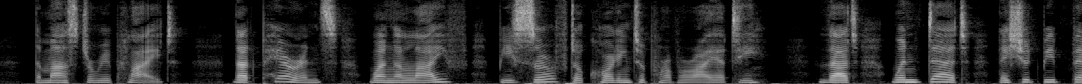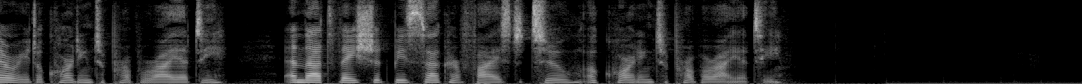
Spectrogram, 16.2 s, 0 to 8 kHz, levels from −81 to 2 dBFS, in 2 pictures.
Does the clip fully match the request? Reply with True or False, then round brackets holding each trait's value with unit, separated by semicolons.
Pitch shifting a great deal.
False (3.6 semitones)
